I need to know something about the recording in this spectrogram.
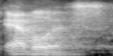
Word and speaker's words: Aboleths: Aboleths.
